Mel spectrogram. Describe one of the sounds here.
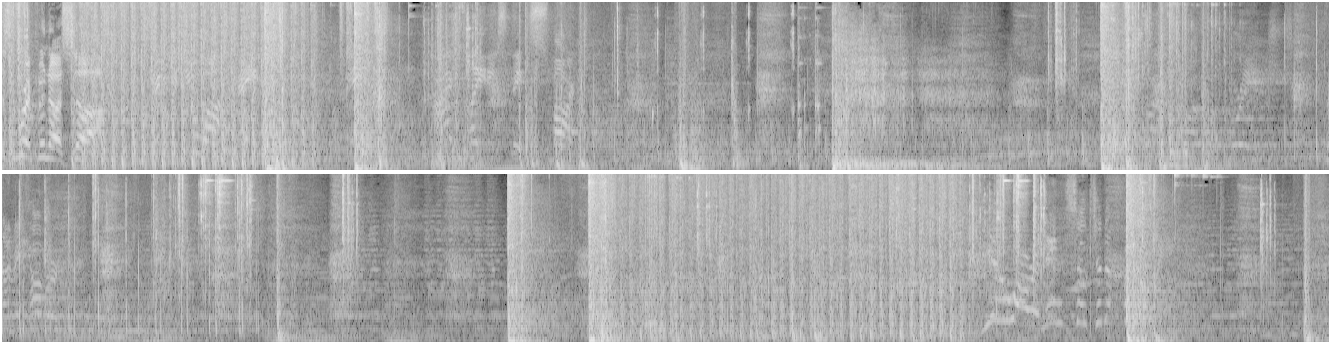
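Pistol shots ring out sharply, one at a time.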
